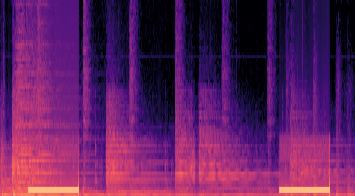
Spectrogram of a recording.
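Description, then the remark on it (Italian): A telephone ringback tone sounds twice, each a loud, steady one-second beep separated by a pause of about four seconds, with a busy musical backdrop continuing underneath. “Chiamate, dai. Fate squillare, vai!”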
